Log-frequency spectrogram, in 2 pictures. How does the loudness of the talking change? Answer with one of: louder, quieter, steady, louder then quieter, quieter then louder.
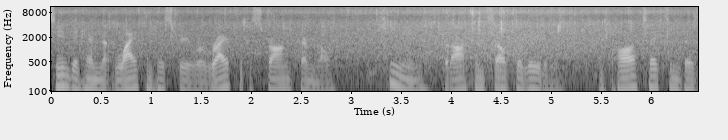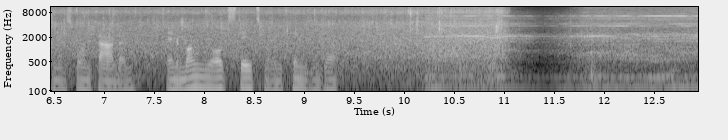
steady.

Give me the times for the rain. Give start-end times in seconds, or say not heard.
0.0-11.1.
